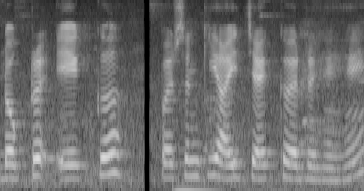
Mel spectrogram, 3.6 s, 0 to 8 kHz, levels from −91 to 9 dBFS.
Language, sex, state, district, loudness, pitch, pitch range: Hindi, female, Punjab, Pathankot, -16 LUFS, 220 Hz, 210-260 Hz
